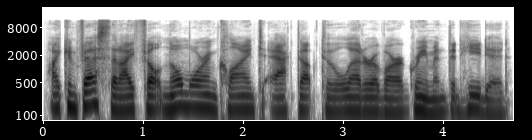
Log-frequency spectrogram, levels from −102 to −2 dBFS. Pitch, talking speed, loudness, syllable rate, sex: 125 Hz, 255 wpm, -17 LUFS, 5.6 syllables/s, male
